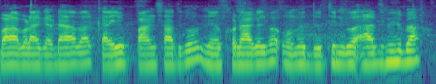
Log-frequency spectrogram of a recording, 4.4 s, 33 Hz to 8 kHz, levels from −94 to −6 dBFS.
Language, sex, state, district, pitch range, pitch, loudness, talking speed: Maithili, male, Bihar, Samastipur, 120-130 Hz, 125 Hz, -23 LUFS, 205 wpm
